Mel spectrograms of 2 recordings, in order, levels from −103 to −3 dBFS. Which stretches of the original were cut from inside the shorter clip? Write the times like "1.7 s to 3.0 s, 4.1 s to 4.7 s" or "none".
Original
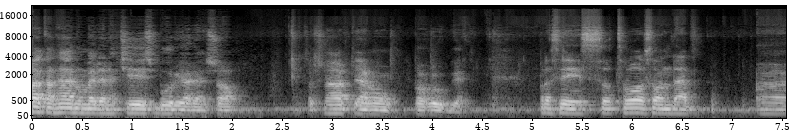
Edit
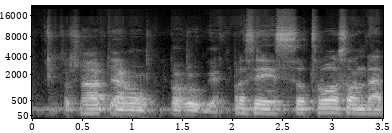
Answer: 4.4 s to 5.0 s

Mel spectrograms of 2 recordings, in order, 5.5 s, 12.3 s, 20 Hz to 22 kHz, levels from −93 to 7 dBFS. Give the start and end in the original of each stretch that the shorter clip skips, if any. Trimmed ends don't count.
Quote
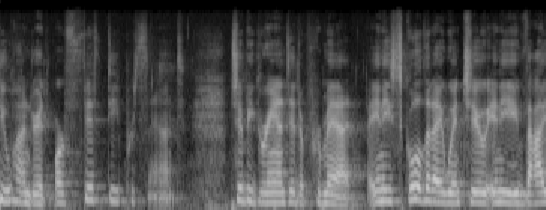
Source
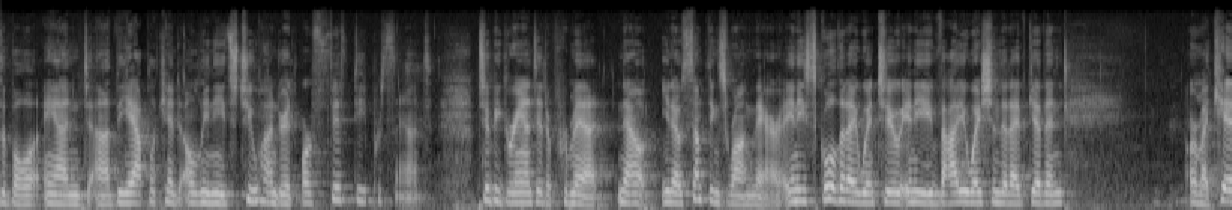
6.1 s to 7.8 s

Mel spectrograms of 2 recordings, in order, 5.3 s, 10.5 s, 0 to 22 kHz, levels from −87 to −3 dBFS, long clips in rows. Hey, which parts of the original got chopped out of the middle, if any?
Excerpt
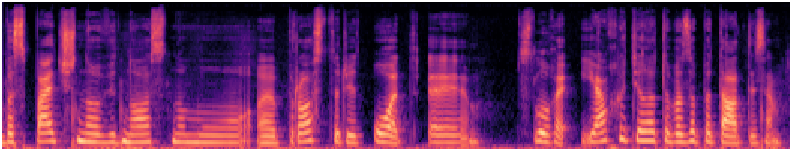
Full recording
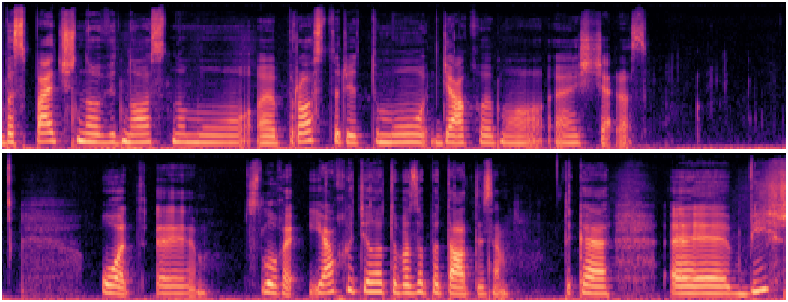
2.4 s to 5.8 s

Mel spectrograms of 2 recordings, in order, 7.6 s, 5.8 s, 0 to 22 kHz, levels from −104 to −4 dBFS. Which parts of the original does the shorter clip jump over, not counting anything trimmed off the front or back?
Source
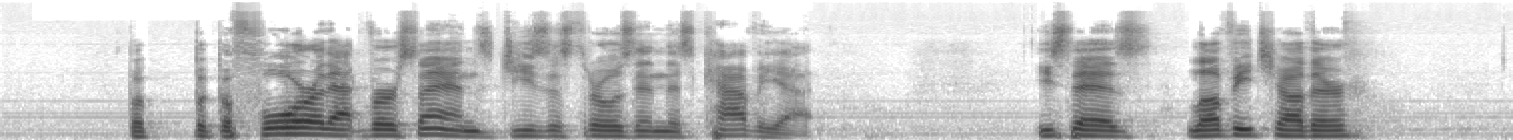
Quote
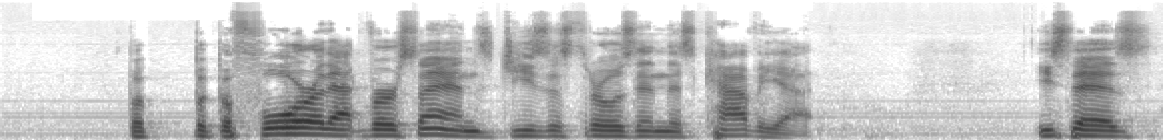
none

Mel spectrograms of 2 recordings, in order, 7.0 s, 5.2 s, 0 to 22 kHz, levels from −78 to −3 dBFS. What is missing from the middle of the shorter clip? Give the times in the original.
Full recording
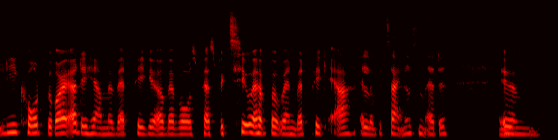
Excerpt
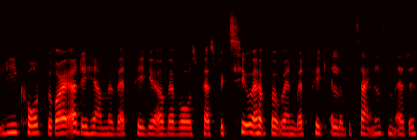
4.1 s to 4.5 s

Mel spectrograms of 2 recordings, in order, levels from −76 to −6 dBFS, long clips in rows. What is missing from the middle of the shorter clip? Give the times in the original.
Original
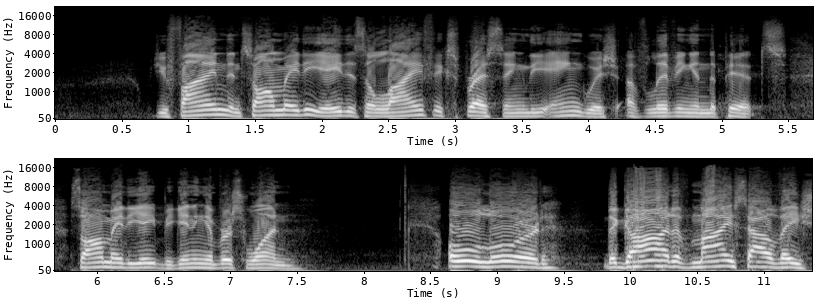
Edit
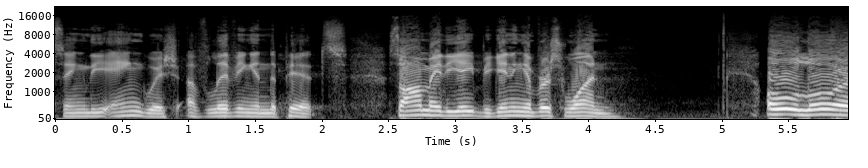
none

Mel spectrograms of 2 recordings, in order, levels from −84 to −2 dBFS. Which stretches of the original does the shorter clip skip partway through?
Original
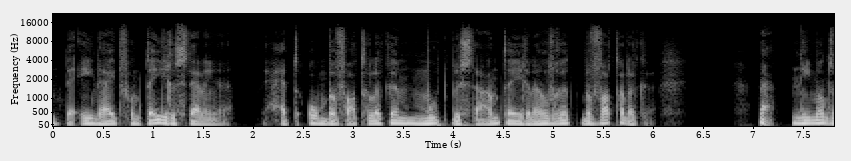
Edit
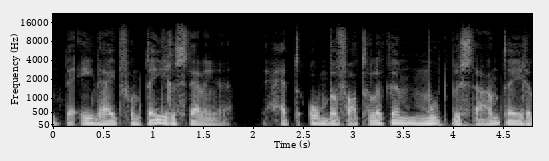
none

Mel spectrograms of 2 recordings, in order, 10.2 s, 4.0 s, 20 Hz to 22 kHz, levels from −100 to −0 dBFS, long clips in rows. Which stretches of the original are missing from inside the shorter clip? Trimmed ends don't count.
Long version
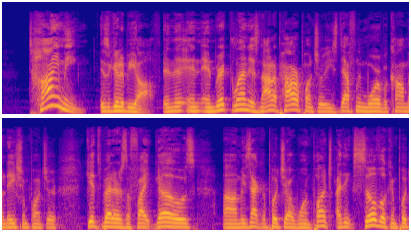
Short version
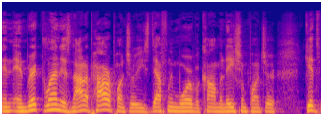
none

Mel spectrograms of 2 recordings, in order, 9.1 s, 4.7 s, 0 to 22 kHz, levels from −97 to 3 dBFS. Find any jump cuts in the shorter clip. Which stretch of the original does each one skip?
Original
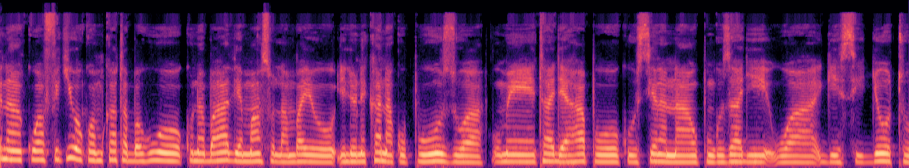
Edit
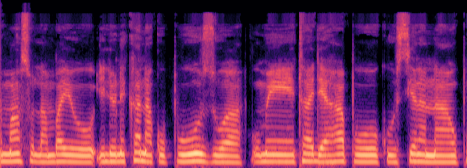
none

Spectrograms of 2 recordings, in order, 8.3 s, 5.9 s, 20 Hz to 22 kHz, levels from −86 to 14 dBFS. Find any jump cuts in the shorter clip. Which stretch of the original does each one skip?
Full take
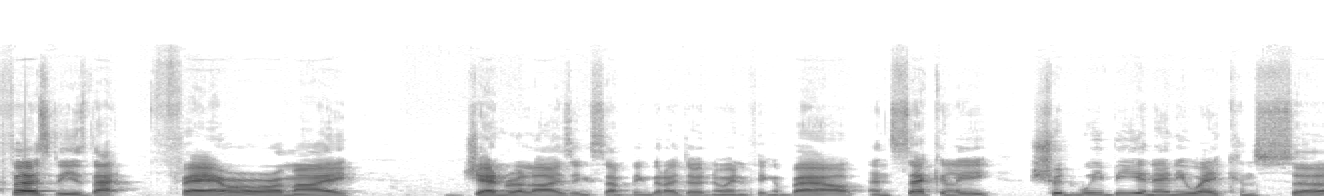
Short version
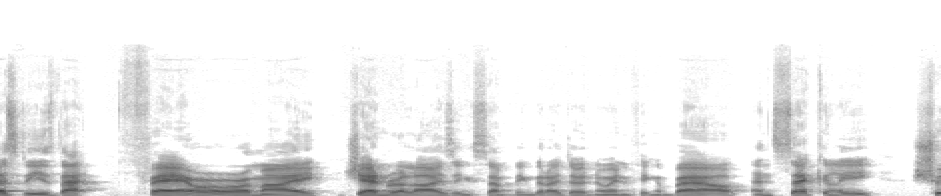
2.3 s to 2.8 s

